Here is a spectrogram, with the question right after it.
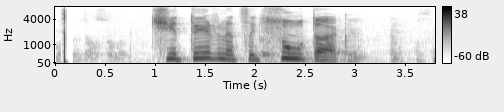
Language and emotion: Russian, angry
